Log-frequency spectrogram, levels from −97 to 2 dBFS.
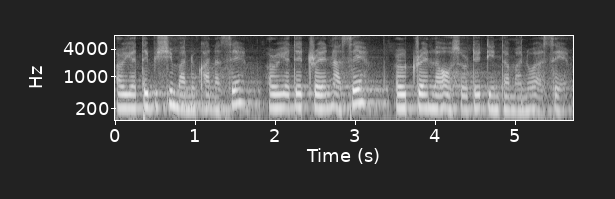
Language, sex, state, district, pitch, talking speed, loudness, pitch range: Nagamese, female, Nagaland, Dimapur, 205 Hz, 200 wpm, -16 LUFS, 195-215 Hz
